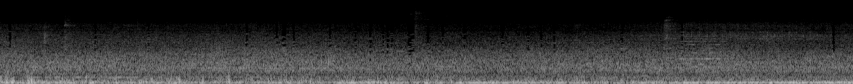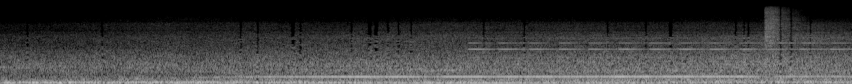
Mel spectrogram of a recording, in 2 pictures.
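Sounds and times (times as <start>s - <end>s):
road traffic rumble: 0.0s - 17.0s
distant train approaching: 8.0s - 17.0s
train whine: 8.5s - 17.0s.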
